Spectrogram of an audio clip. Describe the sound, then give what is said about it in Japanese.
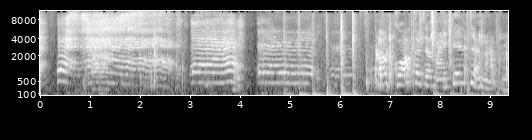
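A baby cries loudly in long, wavering wails with brief breaths between them, followed by sharper sobbing bursts mixed with scattered taps and handling noises. “もう泣いてないよ。”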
